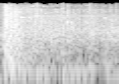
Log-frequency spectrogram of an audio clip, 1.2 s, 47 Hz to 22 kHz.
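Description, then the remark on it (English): A loud, crunching crash as the Monster Truck 4000 is crushed on the junkyard show Dump Your Junk, a burst of breaking and shattering over a low engine rumble, lasting about a second with no voices. “It's time to crush this monster!”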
